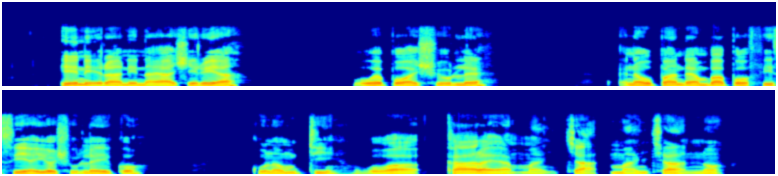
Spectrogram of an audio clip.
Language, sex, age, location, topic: Swahili, male, 18-24, Kisii, education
